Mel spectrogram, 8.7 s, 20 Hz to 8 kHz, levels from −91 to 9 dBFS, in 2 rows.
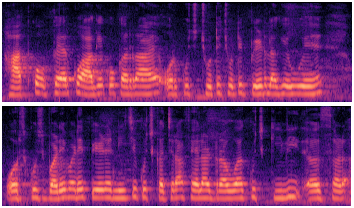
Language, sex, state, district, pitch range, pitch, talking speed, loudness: Hindi, female, Maharashtra, Sindhudurg, 180-200 Hz, 190 Hz, 225 wpm, -16 LUFS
